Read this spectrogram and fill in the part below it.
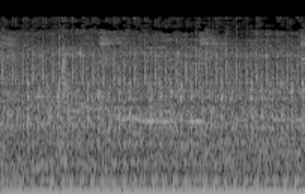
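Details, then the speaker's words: Yamaha Mio automatic scooter running rough and noisy from a clogged oil filter starving the head: fast idle with a harsh, coarse edge, only slightly smoother after service; the piston is scored and needs a head and block teardown. "Kalau mau halus ee seperti standar atau normalnya Kita harus melakukan pembongkaran di bagian Silinder Kop sama blok ya guys ya karena wajib ini untuk pistonnya sudah mengalami lecet atau baret ya guys ya"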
